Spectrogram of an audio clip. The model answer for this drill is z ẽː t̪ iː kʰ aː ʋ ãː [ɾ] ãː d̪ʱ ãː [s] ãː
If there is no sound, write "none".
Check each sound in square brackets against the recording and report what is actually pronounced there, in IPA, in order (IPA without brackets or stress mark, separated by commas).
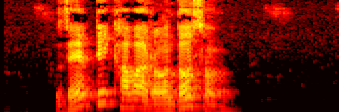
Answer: ɾ, s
